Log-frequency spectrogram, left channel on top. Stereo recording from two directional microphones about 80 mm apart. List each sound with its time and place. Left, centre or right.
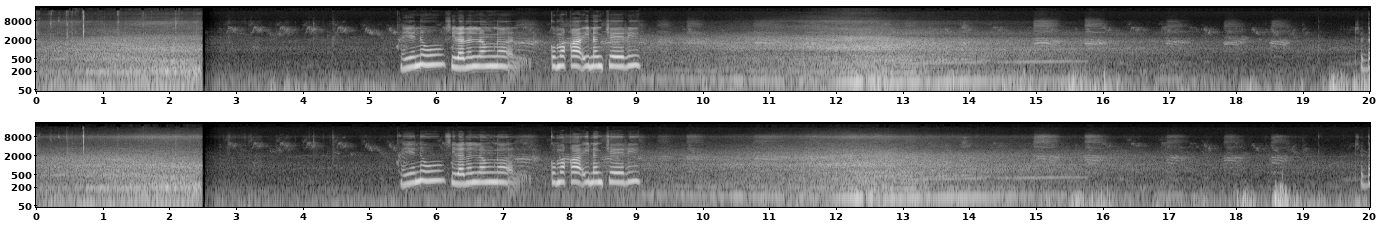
0.0 s a sound: centre
0.8 s vehicle: centre
1.7 s vehicle: centre
5.5 s speech: centre
9.0 s a sound: centre
10.6 s crow: centre
11.1 s vehicle: left
11.9 s vehicle: left
12.8 s vehicle: centre
13.1 s a sound: centre
15.3 s crow: centre
19.9 s a sound: centre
